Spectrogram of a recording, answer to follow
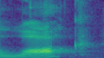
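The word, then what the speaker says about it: wok: to know is that the cooking pot the walk has the same pronunciation as this taking a walk so I took a walk to go by a walk same pronunciation the IPA for those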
